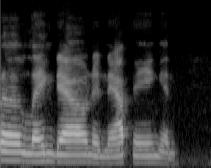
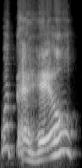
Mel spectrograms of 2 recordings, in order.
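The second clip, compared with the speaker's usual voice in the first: loud, slow, high disbelief; exasperated; 8 semitones higher, 8 dB louder, slower than usual. Retold or imitated. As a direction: drag it out, incredulous. Inner reaction to coworkers' complaint.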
